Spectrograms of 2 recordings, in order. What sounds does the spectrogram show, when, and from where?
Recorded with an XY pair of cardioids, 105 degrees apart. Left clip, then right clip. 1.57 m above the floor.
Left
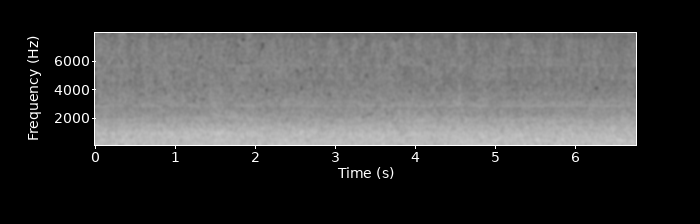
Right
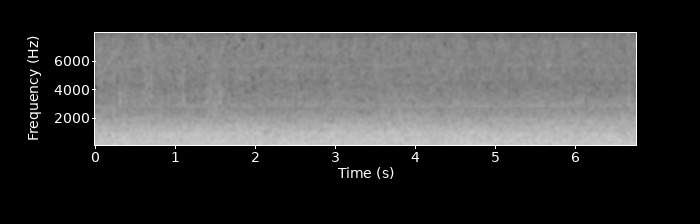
0.0 s a fan: 20° right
